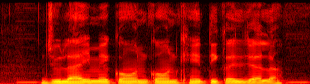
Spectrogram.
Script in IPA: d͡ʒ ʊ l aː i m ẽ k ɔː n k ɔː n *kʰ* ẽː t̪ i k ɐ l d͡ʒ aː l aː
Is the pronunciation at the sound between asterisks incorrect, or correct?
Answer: correct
